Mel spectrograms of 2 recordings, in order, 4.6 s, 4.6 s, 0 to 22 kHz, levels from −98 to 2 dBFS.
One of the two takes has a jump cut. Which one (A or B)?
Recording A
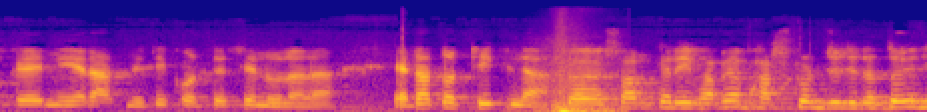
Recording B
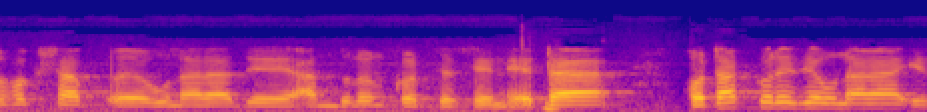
A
